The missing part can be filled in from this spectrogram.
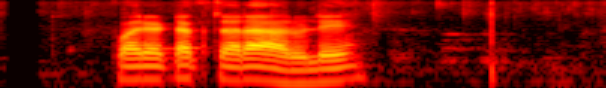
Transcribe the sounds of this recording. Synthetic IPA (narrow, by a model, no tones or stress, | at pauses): pʌɾjʌʈʌkt͡sʌɾaɦʌɾule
